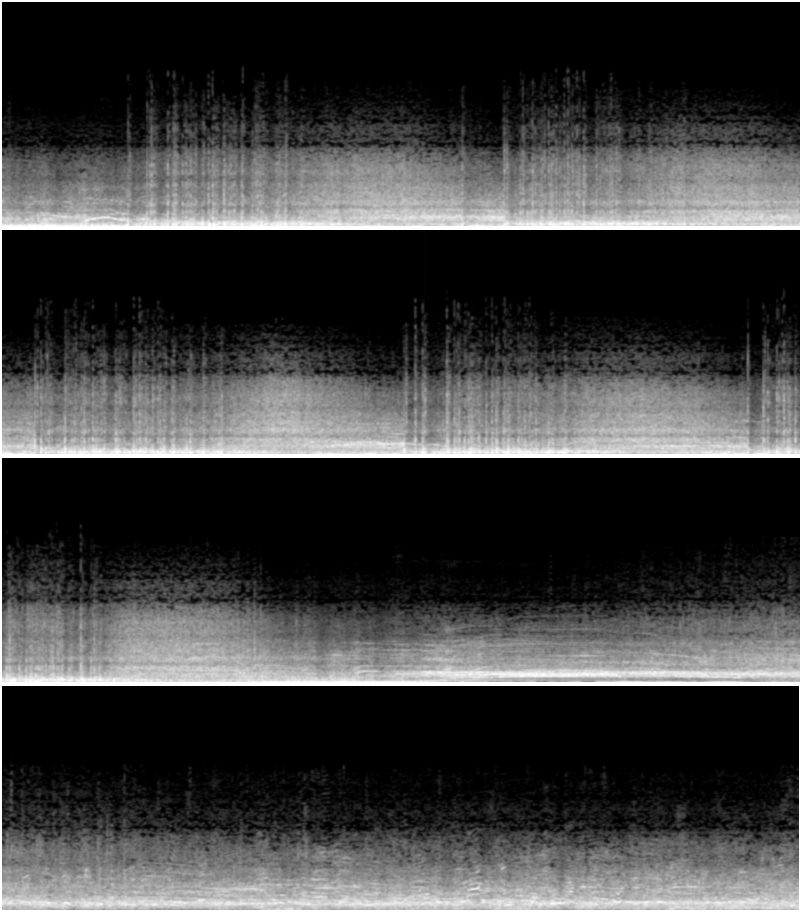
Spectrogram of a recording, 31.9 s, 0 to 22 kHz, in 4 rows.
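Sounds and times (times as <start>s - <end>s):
fireworks bursting and crackling: 0.0s - 19.3s
sharp firework cracks: 1.2s - 18.8s.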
